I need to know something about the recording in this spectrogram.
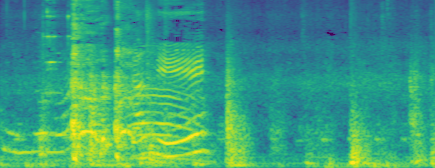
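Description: Speech: a person's voice talking, with a drawn-out, gliding stretch of voice about a second in, and a short knock near the end.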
